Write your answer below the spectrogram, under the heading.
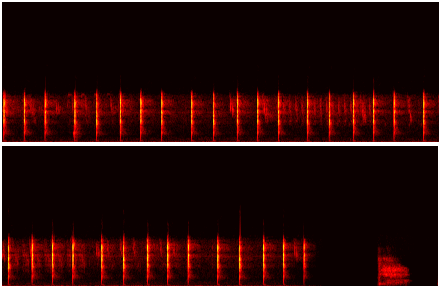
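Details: Yellow Rail, which calls mostly at night and can be heard from a decent distance: dry clicking ticks like two stones tapped together, in groups of two and then three, repeated steadily for seven seconds, then a brief rustle.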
